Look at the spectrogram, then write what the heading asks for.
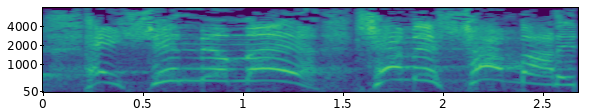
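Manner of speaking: a high shouted taunt on the first words, then back near normal; giant's shout. Retold or imitated. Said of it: "that Philistine giant would say".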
